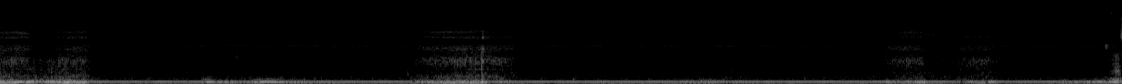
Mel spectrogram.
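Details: Dog asleep in the owners' bed: soft, low snuffling snores that come and go in waves over a steady hum of room noise; snoring.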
